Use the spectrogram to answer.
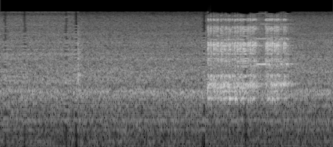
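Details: Large dead hard drive, opened, in a caddy: sharp high-pitched scraping hiss in bursts over the spin, a head crash with the head dragging across the platter.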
